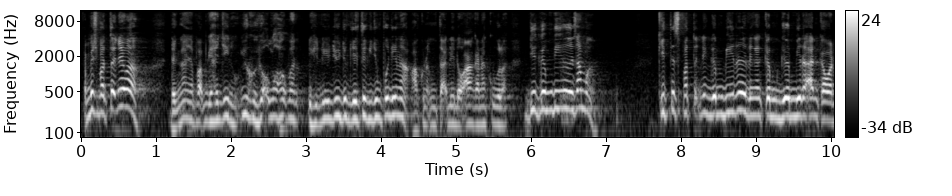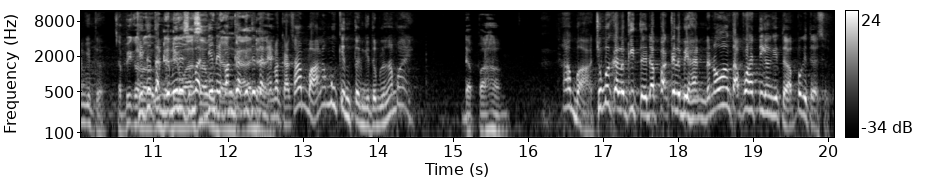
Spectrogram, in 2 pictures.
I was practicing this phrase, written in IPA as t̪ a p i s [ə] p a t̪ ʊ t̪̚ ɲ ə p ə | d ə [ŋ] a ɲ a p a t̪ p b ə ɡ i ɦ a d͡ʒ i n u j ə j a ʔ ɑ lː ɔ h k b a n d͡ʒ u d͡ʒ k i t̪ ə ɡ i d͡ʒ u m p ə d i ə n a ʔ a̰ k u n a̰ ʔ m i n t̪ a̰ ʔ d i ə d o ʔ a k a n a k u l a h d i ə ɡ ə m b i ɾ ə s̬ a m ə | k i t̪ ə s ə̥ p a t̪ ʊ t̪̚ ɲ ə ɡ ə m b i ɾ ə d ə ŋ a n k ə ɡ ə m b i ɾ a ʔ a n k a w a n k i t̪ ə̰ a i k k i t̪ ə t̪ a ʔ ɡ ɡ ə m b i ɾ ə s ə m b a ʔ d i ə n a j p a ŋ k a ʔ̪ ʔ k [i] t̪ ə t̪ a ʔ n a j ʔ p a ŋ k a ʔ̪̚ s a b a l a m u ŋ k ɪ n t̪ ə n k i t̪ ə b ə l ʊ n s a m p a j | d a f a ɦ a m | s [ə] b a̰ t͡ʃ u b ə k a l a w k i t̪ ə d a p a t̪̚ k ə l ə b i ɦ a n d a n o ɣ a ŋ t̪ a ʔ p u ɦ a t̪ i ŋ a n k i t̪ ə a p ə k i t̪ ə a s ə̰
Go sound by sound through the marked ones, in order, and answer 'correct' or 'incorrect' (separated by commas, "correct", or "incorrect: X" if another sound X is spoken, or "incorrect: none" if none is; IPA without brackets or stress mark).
correct, correct, correct, incorrect: a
